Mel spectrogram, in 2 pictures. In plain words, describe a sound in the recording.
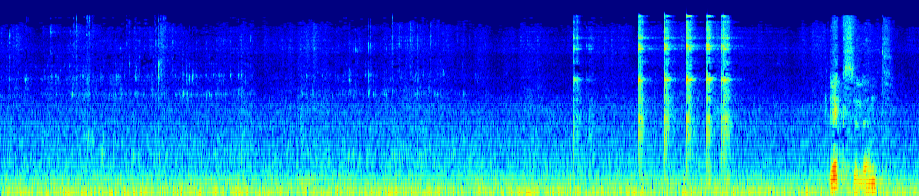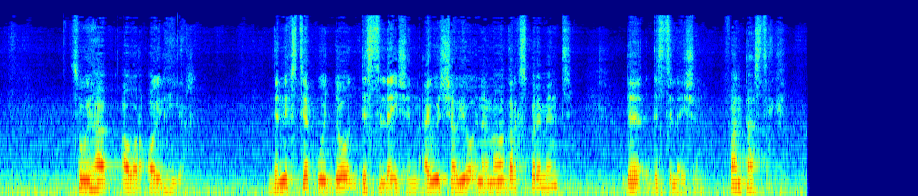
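Liquid sloshes and fizzes inside a glass flask.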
